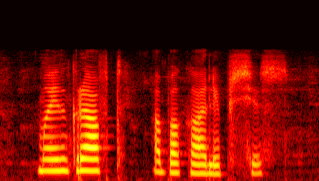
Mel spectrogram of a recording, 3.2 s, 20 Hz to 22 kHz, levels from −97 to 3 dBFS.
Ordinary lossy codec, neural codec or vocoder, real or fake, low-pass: none; none; real; 7.2 kHz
